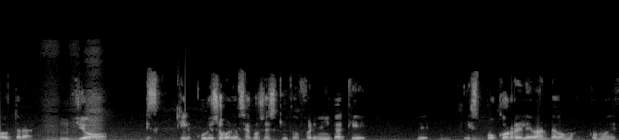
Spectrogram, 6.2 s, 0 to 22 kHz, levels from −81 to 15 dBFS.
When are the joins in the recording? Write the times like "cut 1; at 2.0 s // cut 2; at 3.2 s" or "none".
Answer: cut 1; at 1.5 s // cut 2; at 2.4 s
